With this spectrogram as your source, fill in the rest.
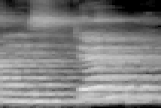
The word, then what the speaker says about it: listen: We are writing this word as listen, but it is pronounced as listen. The T is silent.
